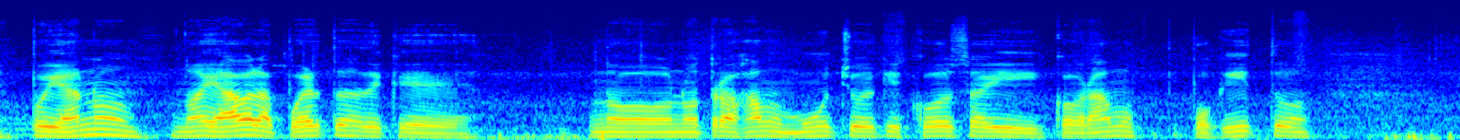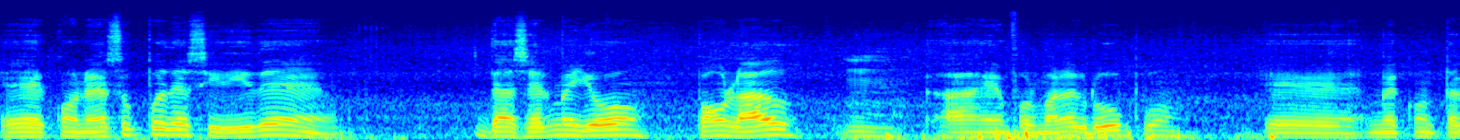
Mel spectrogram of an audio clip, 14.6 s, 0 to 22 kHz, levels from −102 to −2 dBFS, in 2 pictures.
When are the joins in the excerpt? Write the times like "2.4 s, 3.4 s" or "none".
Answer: none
